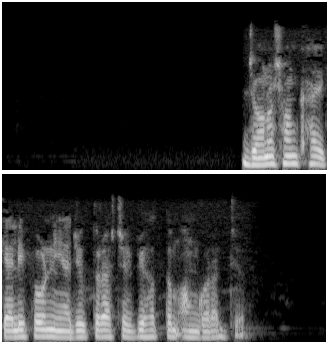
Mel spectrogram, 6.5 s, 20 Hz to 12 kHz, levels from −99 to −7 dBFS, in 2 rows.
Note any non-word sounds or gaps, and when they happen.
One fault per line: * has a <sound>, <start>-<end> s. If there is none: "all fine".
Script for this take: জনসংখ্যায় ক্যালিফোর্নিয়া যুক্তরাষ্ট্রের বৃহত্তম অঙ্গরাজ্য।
all fine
